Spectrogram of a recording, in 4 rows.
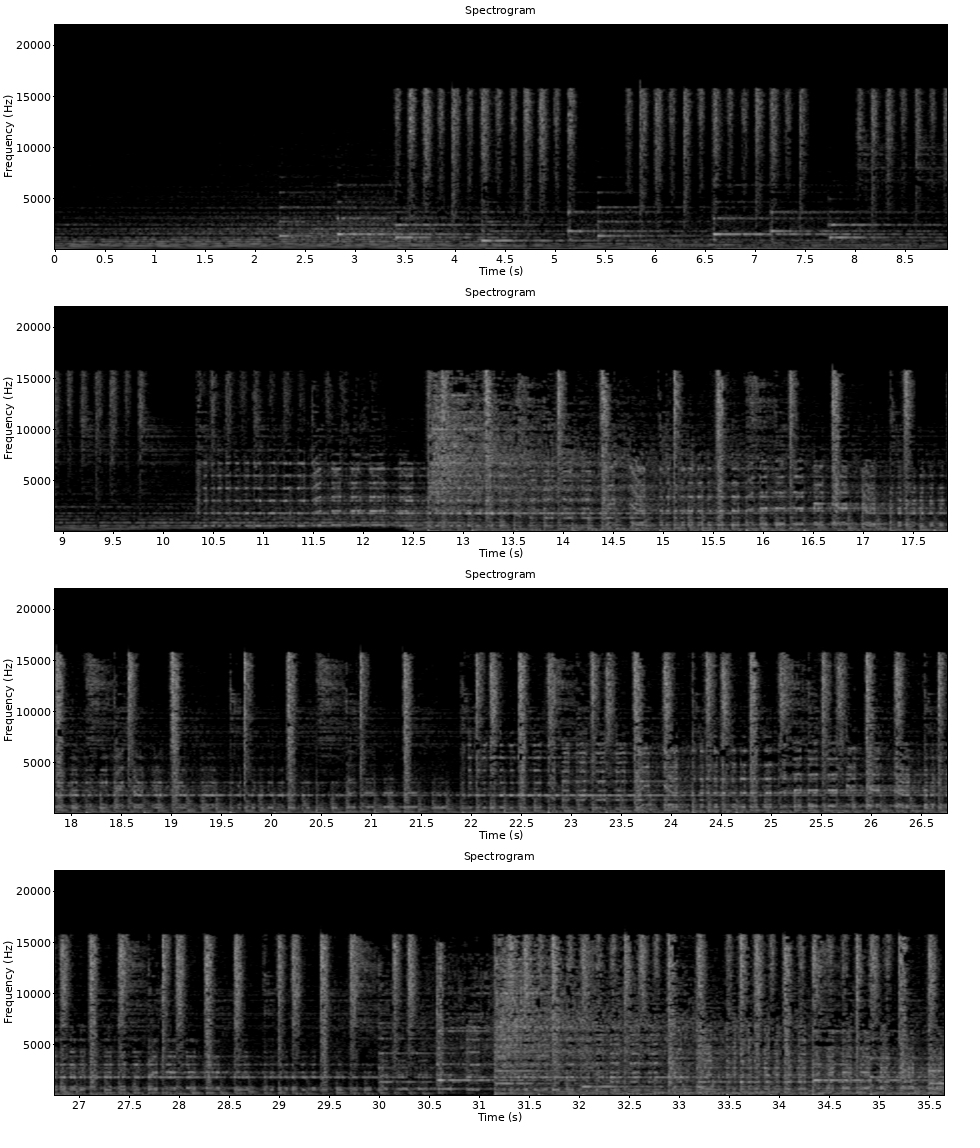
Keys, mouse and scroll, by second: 0.2 alt+scroll up 1, 0.4 space, 0.4 click, 0.7 space, 0.8 space, 1.5-3.6 drag, 3.8 space, 4.0 click, 4.1 space, 5.1-8.9 drag, 8.9-12.4 shift+drag, 12.8 space, 12.9 click, 13.1 space, 14.1-22.7 drag, 24.3-26.3 drag, 28.1 space, 28.2 click, 28.4 space, 29.7 click, 32.3 click, 34.7 click.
